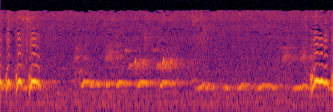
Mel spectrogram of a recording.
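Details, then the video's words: Local zebra dove in full song, recorded as bait for other doves to respond. Three punchy coos begin, a soft wavering purr follows, then another bright staccato burst closes. "Perkutut lokal gacor pancingan perkutut lokal langsung nyaut"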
